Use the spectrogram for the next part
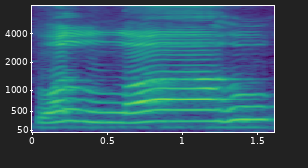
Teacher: واو کے زبر کو لام تشدید سے ملا کے پڑھیں گے، لام کے اوپر کھڑا زبر ہے، 1 کاؤنٹ کھینچ کے پڑھیں گے، واللہ۔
